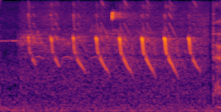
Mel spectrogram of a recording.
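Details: A male Northern Cardinal sings his spring song from the very top of a tree to attract females: a fast series of eight clear, down-slurred whistles, about four per second, over a low rumble of distant traffic.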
